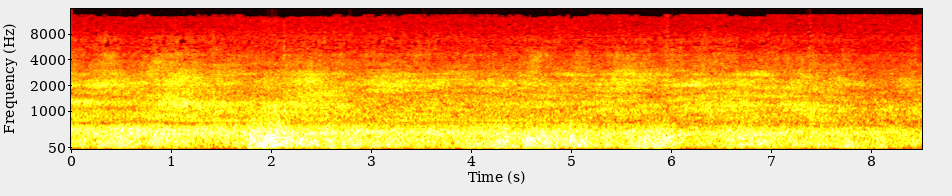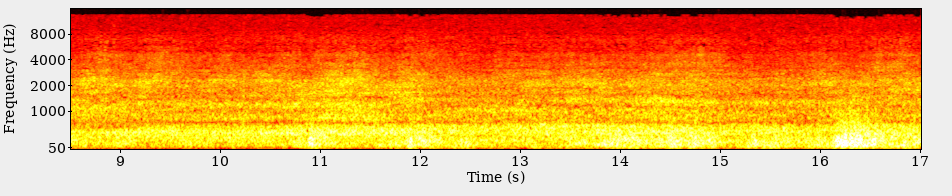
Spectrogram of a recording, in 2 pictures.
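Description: Eastern Airways airliner pushing back at Leeds Bradford Airport, a steady distant engine roar with wind buffeting the microphone, holding level for the whole stretch with a few louder gusts.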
